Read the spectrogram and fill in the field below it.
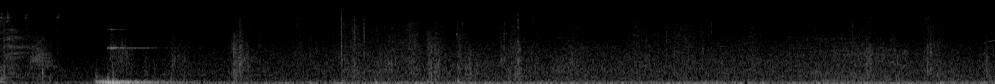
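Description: Footsteps crunch on grass and gravel.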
